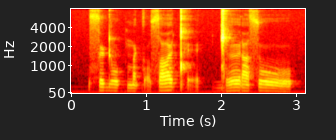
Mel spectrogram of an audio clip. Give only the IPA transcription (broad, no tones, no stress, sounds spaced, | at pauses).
s ə ɖ oː k m a k o̰ sˤ əː ǃʰ ɛ̰ | ɡ͡ǁ əː ɾ ɑ s oː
